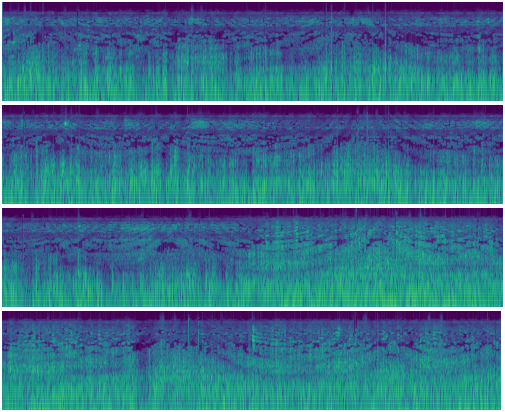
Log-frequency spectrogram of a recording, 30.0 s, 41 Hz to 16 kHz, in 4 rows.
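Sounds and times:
crane engine rumbling: 0.0s - 30.0s.

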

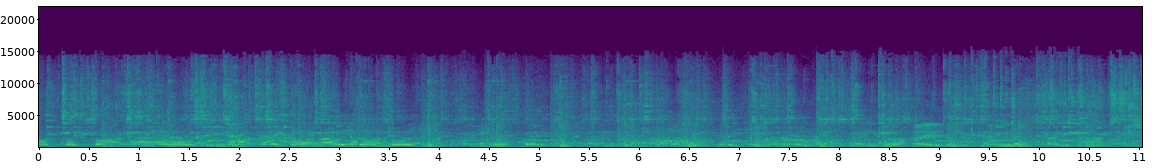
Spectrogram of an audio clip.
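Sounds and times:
crowd calling out together: 0.0s - 11.0s.

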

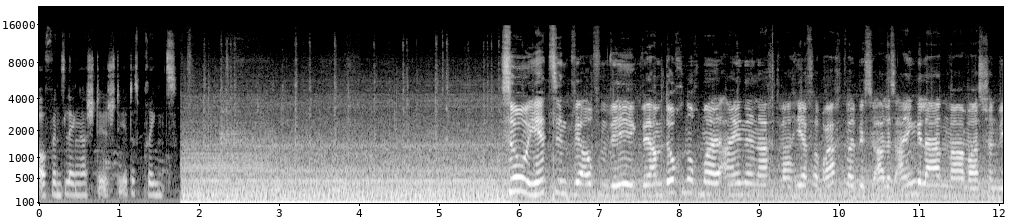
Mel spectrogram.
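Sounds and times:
road noise: 1.7s - 12.0s
diesel engine drone inside cab: 1.8s - 12.0s.

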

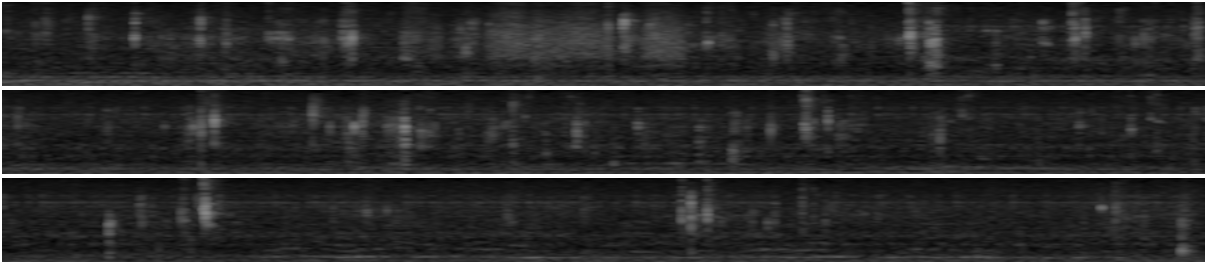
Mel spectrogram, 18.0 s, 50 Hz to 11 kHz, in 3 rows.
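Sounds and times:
person chewing food: 0.0s - 16.4s, 17.4s - 18.0s
low room hum: 0.0s - 18.0s.

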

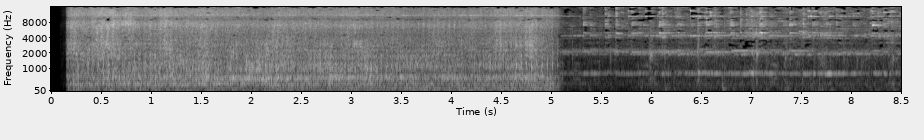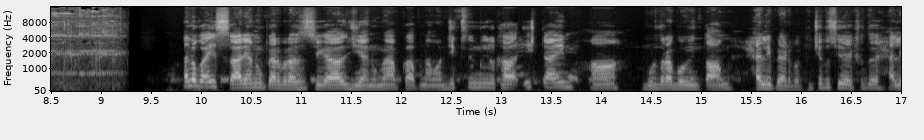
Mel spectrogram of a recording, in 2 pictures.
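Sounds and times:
helicopter rotor and engine: 0.1s - 6.8s
mule bells ringing: 5.1s - 9.3s.

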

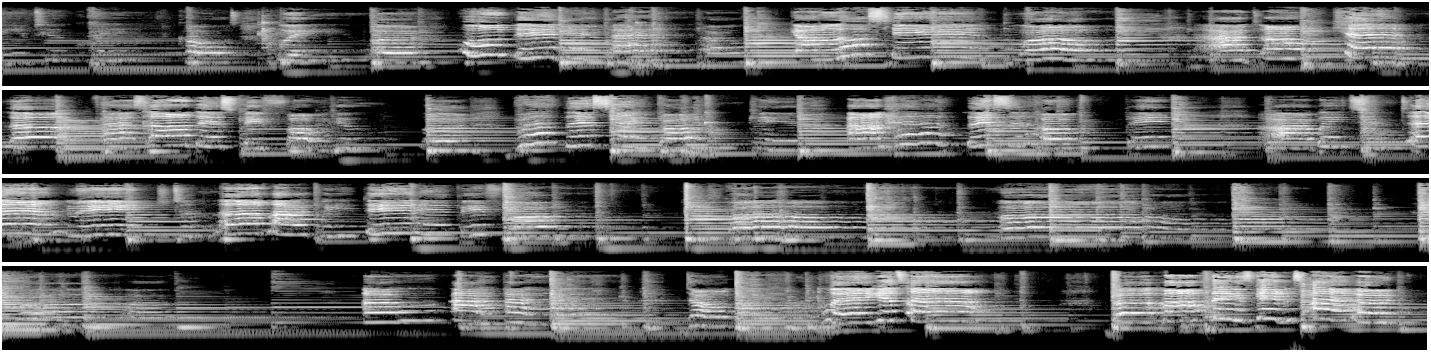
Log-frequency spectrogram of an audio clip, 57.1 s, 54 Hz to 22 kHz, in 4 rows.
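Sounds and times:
woman singing slow song: 0.0s - 41.4s, 42.7s - 44.8s, 46.4s - 53.0s, 53.6s - 57.0s
acoustic guitar: 0.0s - 57.0s.

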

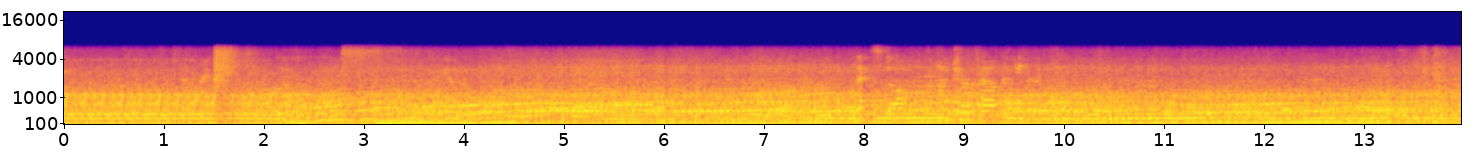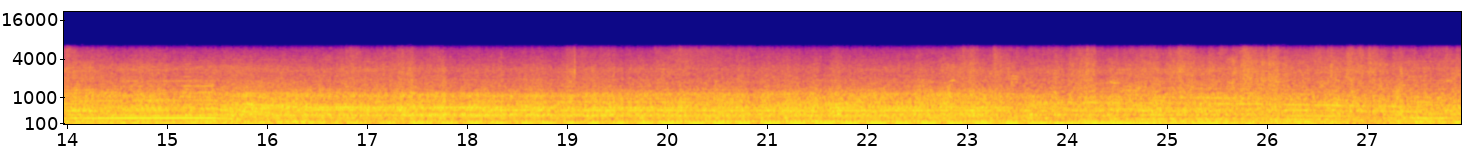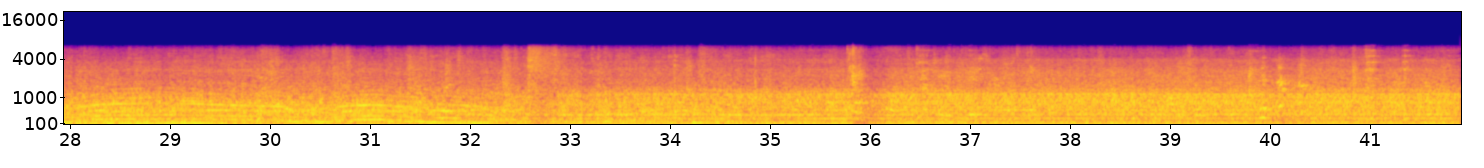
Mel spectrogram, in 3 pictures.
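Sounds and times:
bus diesel engine running: 0.0s - 41.9s.

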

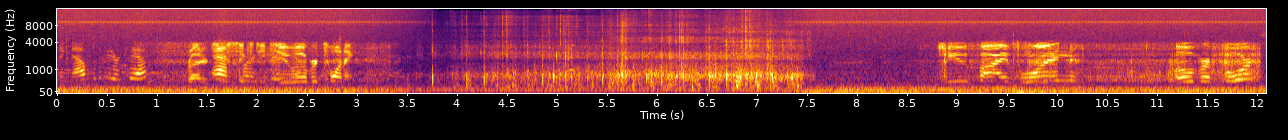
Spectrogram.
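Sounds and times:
horse hooves splashing through water: 3.7s - 7.6s.

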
